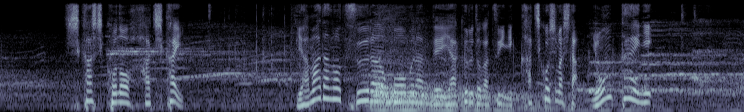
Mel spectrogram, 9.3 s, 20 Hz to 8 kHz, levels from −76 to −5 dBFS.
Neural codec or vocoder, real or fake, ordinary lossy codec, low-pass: none; real; none; 7.2 kHz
